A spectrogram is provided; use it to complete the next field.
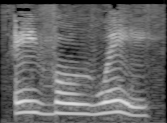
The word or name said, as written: evolue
